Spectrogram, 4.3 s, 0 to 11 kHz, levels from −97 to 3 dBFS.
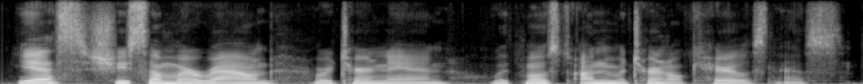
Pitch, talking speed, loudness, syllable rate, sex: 175 Hz, 140 wpm, -18 LUFS, 5.5 syllables/s, female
